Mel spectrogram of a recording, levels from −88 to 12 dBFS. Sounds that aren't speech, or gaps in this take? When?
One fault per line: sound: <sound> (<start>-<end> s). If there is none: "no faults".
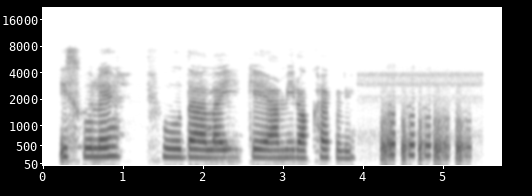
sound: laugh (4.2-5.4 s)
